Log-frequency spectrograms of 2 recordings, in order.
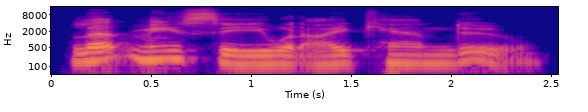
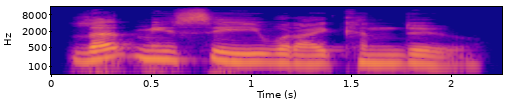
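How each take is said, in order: Both takes have the same delivery.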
